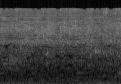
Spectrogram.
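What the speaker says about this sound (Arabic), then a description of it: "بوري ساله ماي طين" Muddy, polluted water pours continuously from a pipe in Baghdad's al-Sulaikh area of Adhamiyah, a steady close rushing trickle with faint voices in the background.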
